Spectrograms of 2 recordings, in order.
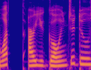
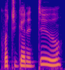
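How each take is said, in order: First: Each word is said clearly and separately. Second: The words are reduced and run together.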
